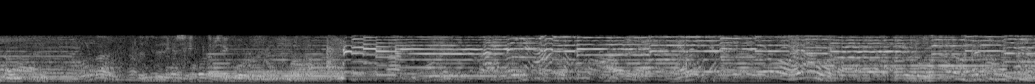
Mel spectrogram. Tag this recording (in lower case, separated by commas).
wind instrument, bagpipes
